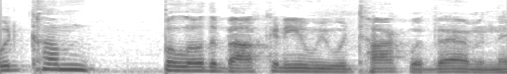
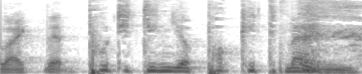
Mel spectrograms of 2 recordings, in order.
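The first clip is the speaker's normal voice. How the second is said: put-on South African accent, bad-sounding imitation. Discussing accents that are hard to do, demonstrating a South African accent. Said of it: "doesn't that sound like someone doing a bad accent".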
